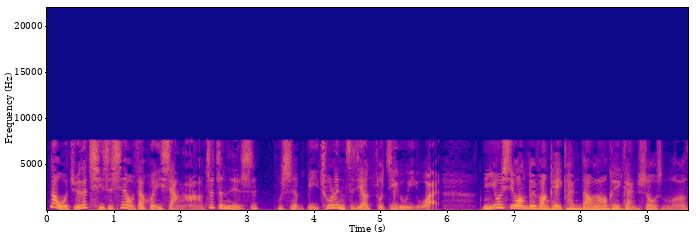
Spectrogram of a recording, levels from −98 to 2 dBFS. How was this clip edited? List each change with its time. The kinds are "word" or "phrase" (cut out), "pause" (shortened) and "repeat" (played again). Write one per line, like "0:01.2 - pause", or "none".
none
